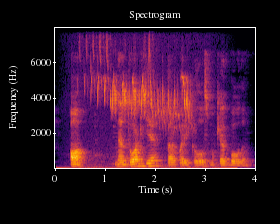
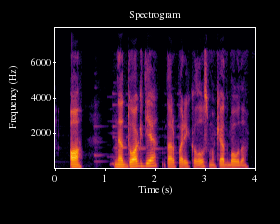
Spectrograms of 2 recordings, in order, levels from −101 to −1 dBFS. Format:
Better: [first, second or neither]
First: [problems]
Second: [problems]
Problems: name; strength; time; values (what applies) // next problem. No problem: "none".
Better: second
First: background sound (Bird vocalization, bird call, bird song); 9 dB below the speech // room echo; dies away in 0.4 s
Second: none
